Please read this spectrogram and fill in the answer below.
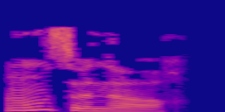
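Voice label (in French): "onde sonore", French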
